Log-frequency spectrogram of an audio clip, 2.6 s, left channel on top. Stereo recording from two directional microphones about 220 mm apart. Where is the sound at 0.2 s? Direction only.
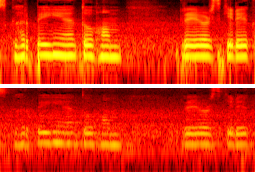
40° left (ahead or behind).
